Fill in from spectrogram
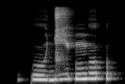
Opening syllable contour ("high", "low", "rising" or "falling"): low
